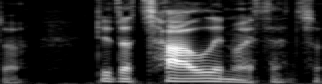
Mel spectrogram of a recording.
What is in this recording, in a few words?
"tal", welsh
